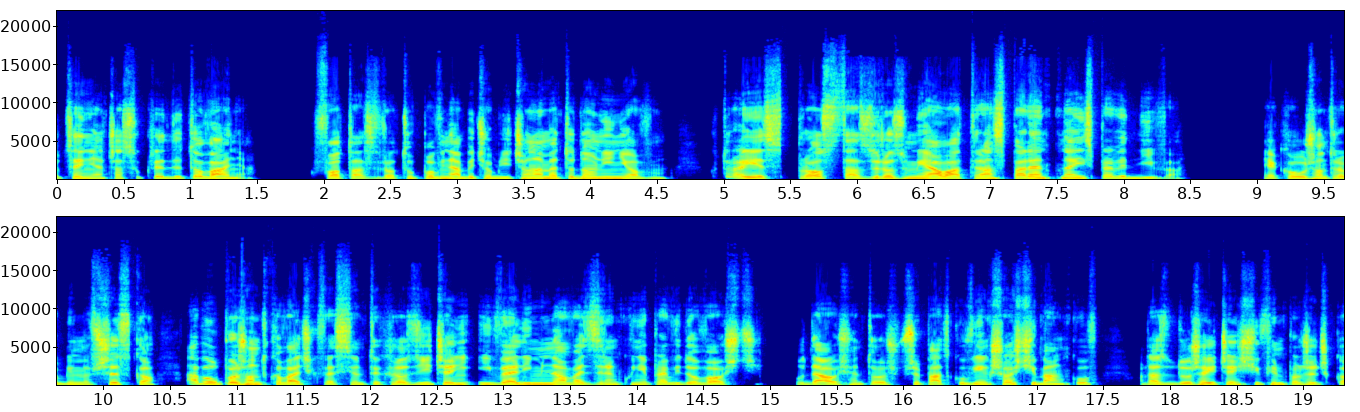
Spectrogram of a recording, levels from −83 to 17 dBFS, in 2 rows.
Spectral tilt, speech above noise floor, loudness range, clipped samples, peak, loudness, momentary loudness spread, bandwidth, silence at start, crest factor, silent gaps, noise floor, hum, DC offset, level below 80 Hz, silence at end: -3 dB/octave; over 73 dB; 3 LU; under 0.1%; 0 dBFS; -16 LUFS; 8 LU; 17 kHz; 0 s; 16 dB; 1.56-1.90 s, 4.86-4.90 s, 8.52-9.05 s, 15.01-15.19 s; under -90 dBFS; none; under 0.1%; -60 dBFS; 0 s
